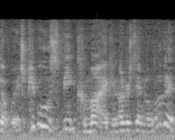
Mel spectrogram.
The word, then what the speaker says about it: Khmer: All this time you thought it was Khmer, right? No, it's Khmer. The R is silent. And the E is an I.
